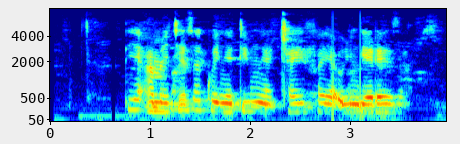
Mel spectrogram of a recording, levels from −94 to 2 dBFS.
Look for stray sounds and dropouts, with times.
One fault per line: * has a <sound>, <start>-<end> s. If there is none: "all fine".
all fine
